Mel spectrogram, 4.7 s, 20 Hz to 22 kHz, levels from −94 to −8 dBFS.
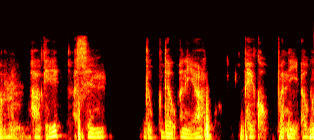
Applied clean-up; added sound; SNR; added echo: neural mask model Resemble Enhance denoiser.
